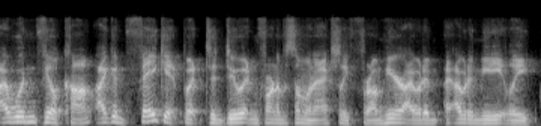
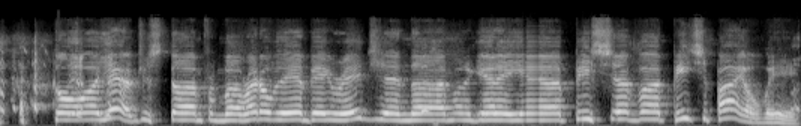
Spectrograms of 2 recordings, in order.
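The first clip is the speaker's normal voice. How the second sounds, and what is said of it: Poor put-on Brooklyn New York accent. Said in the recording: “You could probably fake one pretty good ... Where am I from? ... You're from Bay Ridge ... I'm gonna do an impression ... That was bad ... It was like sort of Family Guy, Peter Griffin with a.”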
